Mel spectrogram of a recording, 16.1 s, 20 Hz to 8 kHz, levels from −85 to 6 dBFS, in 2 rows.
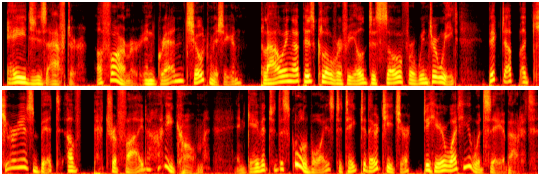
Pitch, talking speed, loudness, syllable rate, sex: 145 Hz, 170 wpm, -19 LUFS, 4.4 syllables/s, male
